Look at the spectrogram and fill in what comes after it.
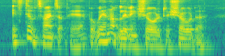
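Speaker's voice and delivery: ordinary delivery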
